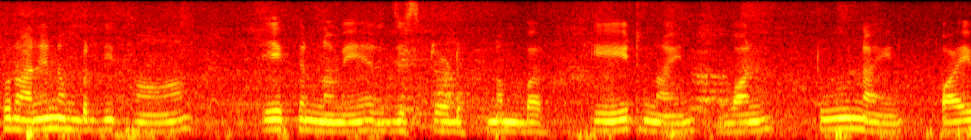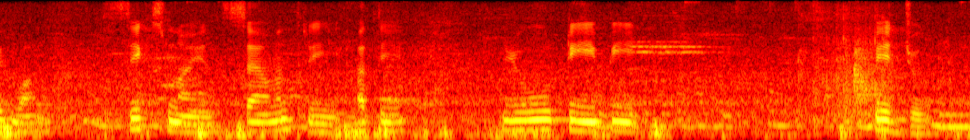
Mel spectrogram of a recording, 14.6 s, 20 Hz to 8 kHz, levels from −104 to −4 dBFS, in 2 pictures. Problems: background conversations at intervals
